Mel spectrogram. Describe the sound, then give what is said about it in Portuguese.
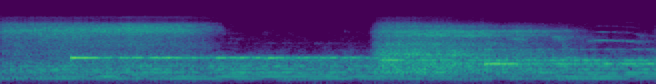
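A deep breath during a guided meditation, two long airy rushes of air separated by a short pause, over a sustained musical drone. “Isso, respira profundamente.”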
